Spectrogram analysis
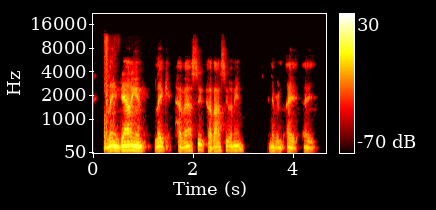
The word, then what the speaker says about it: Havasu: downing in Lake Havasu Havasu I mean I never pronounce that out loud I've only heard people pronounce it about you it's have to have a suit have a suit now I know thank you precinct committee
